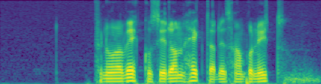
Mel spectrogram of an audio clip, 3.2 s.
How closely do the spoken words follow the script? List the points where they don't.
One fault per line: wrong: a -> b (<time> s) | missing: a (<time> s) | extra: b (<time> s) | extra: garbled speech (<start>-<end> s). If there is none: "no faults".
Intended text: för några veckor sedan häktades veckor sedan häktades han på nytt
missing: veckor sedan häktades (2.3 s)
